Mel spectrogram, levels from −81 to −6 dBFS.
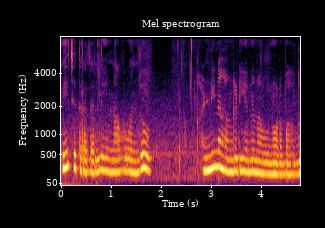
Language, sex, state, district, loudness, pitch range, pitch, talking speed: Kannada, female, Karnataka, Bangalore, -15 LUFS, 195-230 Hz, 210 Hz, 100 wpm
